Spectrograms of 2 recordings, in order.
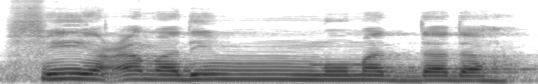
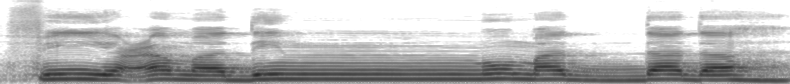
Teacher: فی میں ایک الف کے برابر یا مدہ ہونے کی وجہ سے تاخیر کریں گے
